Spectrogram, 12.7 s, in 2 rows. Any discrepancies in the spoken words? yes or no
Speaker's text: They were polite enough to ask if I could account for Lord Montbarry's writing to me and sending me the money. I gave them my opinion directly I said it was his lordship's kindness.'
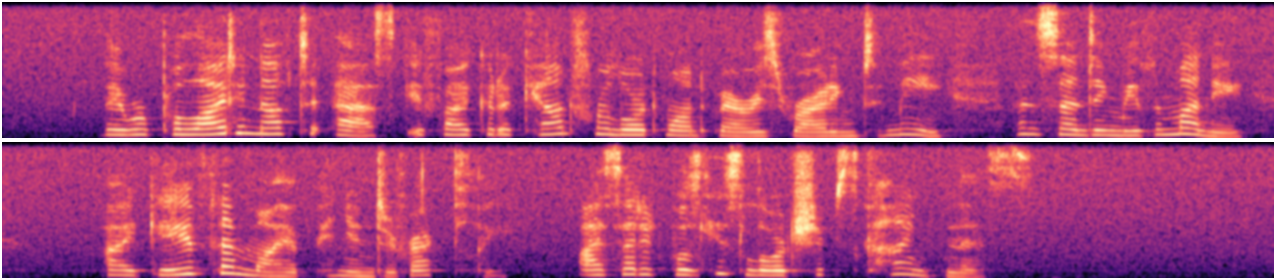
no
